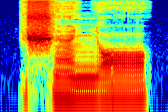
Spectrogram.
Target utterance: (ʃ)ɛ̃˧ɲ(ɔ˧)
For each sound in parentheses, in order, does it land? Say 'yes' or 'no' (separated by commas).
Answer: yes, yes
